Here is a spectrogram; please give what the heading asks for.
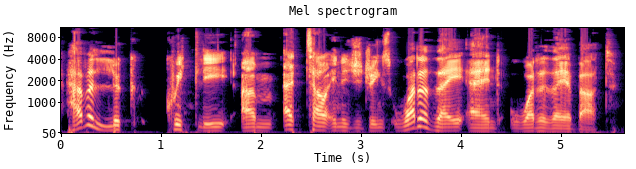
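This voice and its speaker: A man's voice: fairly low pitch, sing-song, a little slow, pushed and bright, no room sound. A man with a broad South African accent, commentating on sim racing as host and chatting casually. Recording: clear vehicle and ambient noise.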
